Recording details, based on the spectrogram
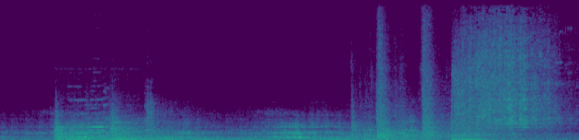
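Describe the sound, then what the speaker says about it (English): A large sphere shatters in the video game Myst III: Exile, with bright glassy crashes near the end over a steady low ambient rumble; no voices. "That also appears to have smashed the largest sphere"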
